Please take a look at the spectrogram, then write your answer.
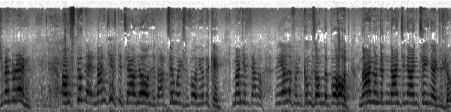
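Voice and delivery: ordinary delivery

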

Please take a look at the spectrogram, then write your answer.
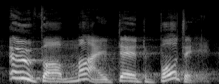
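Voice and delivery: slow, loud, word-by-word veto; mock vehement refusal. Panel member refusing the book, mock-emphatic refusal. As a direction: imitate a judge digging in, each word stressed.

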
